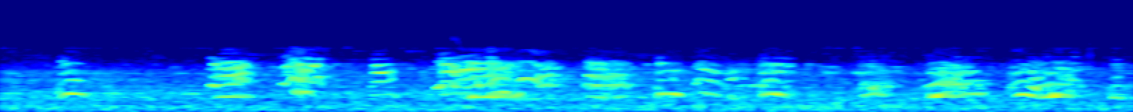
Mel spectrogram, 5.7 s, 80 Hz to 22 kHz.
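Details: Red-blue tick and lemon-white beagles in 2021 hare practice on Crete: faraway bays in quick clusters, short and nasal with wavering pitch, rising and falling in loudness over a constant background hiss.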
